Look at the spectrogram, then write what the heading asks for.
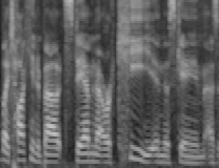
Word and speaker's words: ki: It's Ki. Oh, okay. So I think it's ki, using the Japanese pronunciation.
